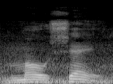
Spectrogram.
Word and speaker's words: Moshe: is you got yashar so instead of Moses it will be Moshe like Yasha that will be speaking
